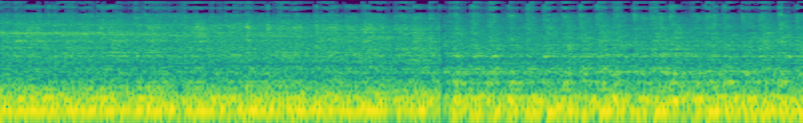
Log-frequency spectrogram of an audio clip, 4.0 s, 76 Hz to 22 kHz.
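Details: GM 5.3L LS V8 with NSRx Stage 3 no-springs-required cam and 600-lift valve springs: deep, even, choppy lope at idle with steady rhythm, no knocks or ticks; great oil pressure, healthy normal cammed idle.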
